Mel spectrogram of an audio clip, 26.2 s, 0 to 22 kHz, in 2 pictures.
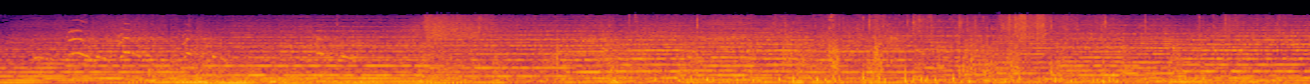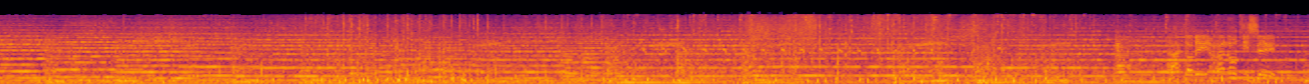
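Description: Horses galloping in a 1997 Robin Hood television adventure, with steady clip-clopping hooves running throughout under a loud, continuous orchestral music score.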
